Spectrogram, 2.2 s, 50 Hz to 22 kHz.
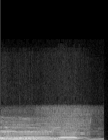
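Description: A prerecorded sound-effect clip played by a V8 live sound card's "despise" effect button: a drawn-out buzzy tone lasting about three seconds that fades slightly toward its end and then cuts off abruptly.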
